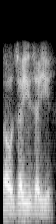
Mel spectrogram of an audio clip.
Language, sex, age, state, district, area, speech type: Bodo, male, 45-60, Assam, Chirang, rural, conversation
